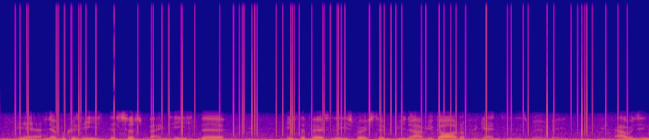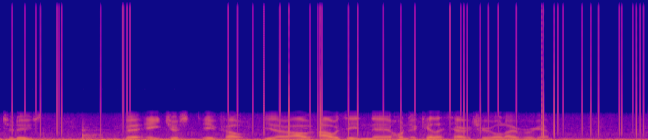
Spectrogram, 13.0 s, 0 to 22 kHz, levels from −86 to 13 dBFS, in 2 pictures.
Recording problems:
high frequencies cut off; severe; nothing above 4 kHz
crackle, like an old record; loud; 9 dB below the speech
low rumble; noticeable; until 8.5 s; 20 dB below the speech
electrical hum; very faint; throughout; 60 Hz, 15 dB below the speech
footsteps; noticeable; at 7 s; peak 10 dB below the speech

